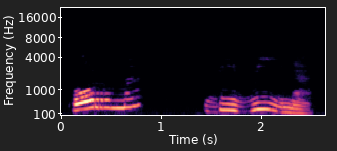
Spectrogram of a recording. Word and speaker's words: forma divina: Forma, O, he cerrado notablemente la O, forma divina, y sobrepronuncié la V, forma divina.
